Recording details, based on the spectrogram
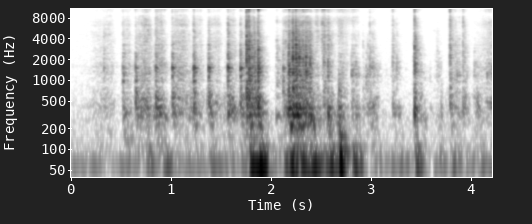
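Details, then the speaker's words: Bachmann GE chassis system HO scale locomotive, briefly moving after a push and in reverse: faint uneven ticks and scrapes about two per second as the weak motor strains; owner suspects a cracked gear. "It definitely sounds like there's a cracked gear, but that locomotive also seems really weak."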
